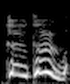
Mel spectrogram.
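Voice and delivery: high, loud bird call down the chimney; cuckoo call. Acted. Reggie calling down the chimney as a cuckoo.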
